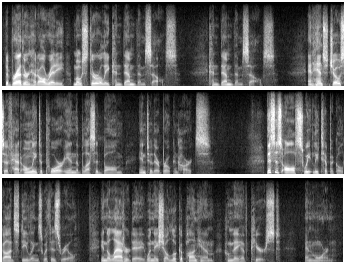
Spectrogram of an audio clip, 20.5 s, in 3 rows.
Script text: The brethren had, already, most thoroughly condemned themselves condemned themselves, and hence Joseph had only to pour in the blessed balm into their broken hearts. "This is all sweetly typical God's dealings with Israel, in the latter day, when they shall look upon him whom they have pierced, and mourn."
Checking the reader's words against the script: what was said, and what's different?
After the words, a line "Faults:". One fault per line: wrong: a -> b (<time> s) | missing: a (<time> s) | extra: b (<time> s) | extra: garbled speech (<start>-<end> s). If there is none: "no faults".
The brethren had, already, most thoroughly condemned themselves condemned themselves, and hence Joseph had only to pour in the blessed balm into their broken hearts. "This is all sweetly typical God's dealings with Israel, in the latter day, when they shall look upon him whom they have pierced, and mourn."
Faults:
no faults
